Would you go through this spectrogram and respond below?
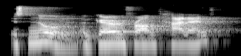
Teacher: Chúng ta sẽ phải sử dụng ngữ điệu đi lên ở cuối câu.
